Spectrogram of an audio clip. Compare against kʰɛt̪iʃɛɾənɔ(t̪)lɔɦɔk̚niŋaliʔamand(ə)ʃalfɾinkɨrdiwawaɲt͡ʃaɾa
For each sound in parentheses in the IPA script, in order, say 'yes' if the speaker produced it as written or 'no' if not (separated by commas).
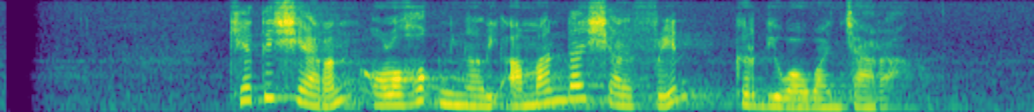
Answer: no, no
